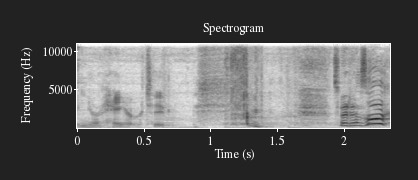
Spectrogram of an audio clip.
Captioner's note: giggling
